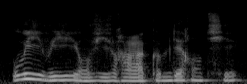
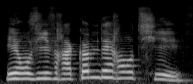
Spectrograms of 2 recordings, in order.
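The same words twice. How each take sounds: First: Soothing, unexcited echo; calm agreement. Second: Loud, high, delighted exclamation; bubbling happiness. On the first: George confirms the dream to Lénie, calm. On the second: Lénie chimes in on the dream, bubbling with happiness. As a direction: exclaim it overjoyed. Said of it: "Lénie gloussait de bonheur". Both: Acted.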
